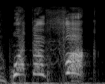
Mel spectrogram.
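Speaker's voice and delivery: very high squeaked exclamation; startled disbelief. Real, not acted. Streamer thrown mid-sentence, high-pitched astonishment. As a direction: break off into high, squeaky surprise.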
